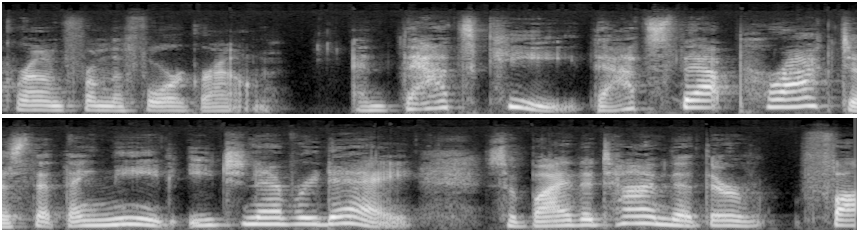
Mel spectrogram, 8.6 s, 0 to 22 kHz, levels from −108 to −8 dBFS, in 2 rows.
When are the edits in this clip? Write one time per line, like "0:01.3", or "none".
none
